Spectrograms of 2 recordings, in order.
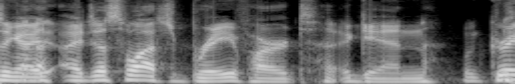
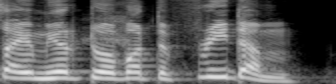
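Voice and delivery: very high, loud, bad Jamaican accent. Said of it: "I made him sound Jamaican".

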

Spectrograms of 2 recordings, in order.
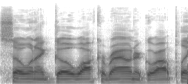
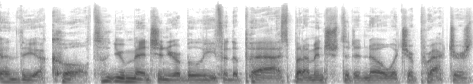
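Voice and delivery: sinister, evil put-on villain voice; 3 semitones lower, 4 dB quieter than usual. Reading out a listener's question, in an evil voice. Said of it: "I messed up my fucking evil voice".

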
